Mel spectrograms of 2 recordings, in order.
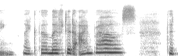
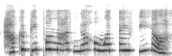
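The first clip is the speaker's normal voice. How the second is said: mock incredulous; 11 semitones higher, 4 dB louder than usual. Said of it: "you're probably thinking".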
